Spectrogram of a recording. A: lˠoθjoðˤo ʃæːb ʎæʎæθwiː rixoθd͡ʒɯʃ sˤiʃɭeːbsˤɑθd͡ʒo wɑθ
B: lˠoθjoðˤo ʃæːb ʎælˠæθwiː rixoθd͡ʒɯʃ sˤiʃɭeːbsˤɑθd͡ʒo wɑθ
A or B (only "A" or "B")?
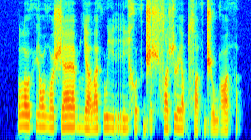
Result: B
